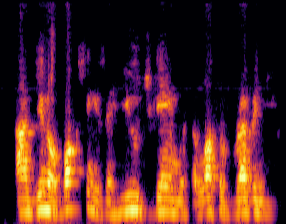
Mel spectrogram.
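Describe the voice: A man talks at a fast pace with a husky, rough edge, his medium pitch held in fairly even intonation.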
